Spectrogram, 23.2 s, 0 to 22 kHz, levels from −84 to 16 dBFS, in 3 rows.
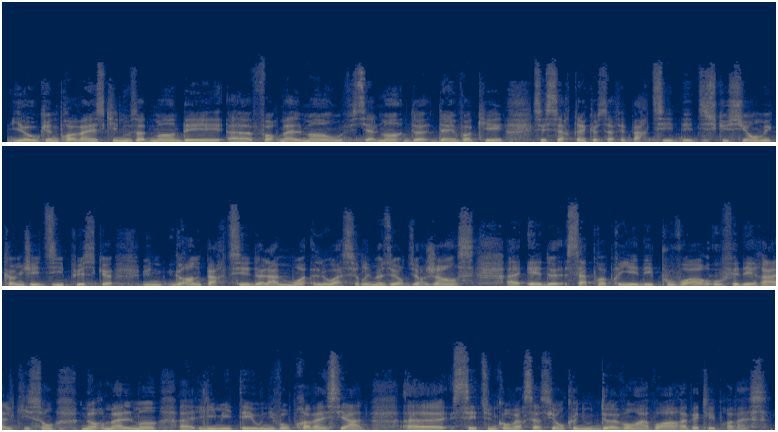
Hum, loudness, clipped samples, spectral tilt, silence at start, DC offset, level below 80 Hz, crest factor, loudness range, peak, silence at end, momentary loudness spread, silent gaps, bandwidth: none; -23 LUFS; under 0.1%; -6 dB/octave; 0.05 s; under 0.1%; -72 dBFS; 18 dB; 3 LU; -4 dBFS; 0.1 s; 7 LU; none; 13 kHz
